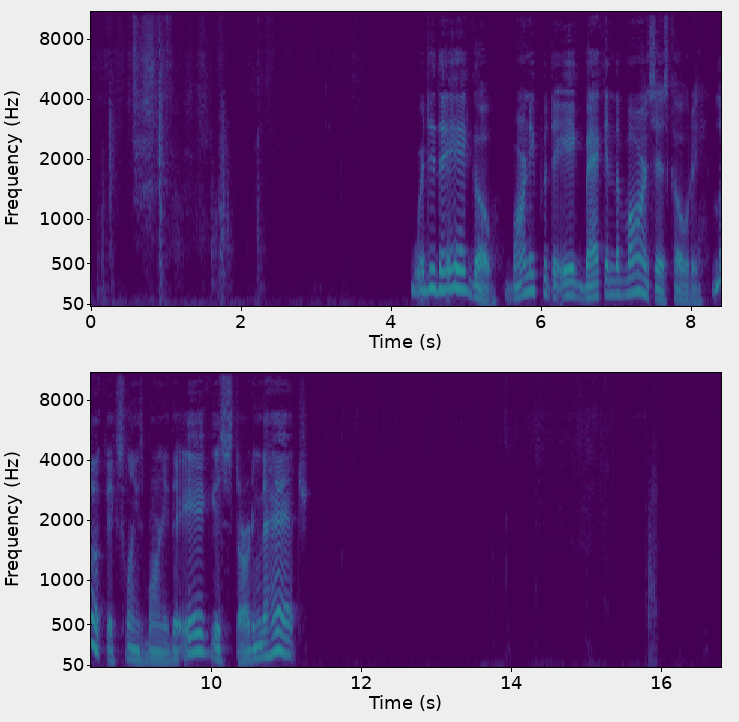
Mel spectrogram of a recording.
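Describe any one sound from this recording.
Paper pages rustle and flap as a book's pages are turned.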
